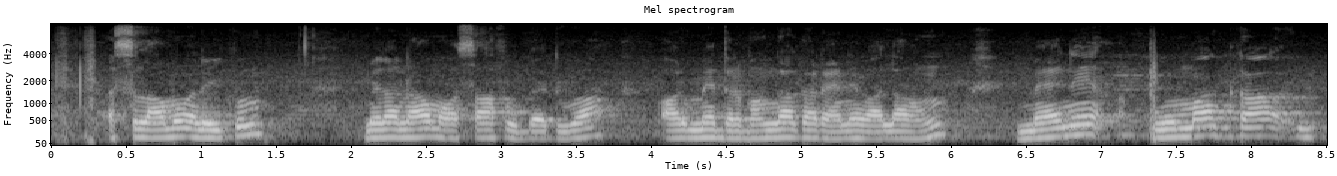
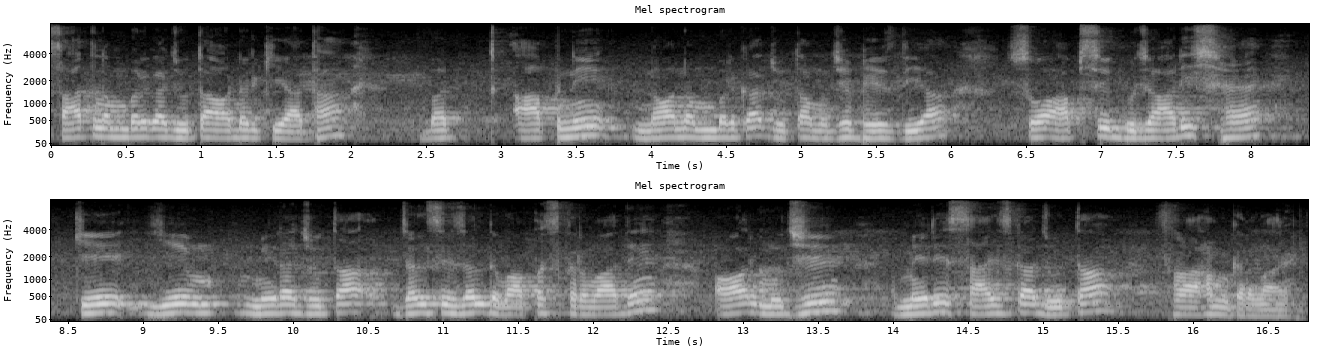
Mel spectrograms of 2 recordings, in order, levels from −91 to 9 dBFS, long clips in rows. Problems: constant background noise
